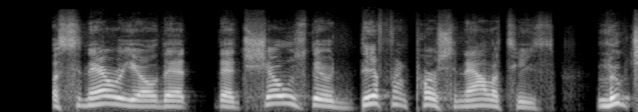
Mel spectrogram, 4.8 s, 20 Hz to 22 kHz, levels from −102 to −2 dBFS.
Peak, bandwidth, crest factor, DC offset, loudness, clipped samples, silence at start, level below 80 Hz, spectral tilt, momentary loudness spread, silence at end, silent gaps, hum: -6 dBFS; 12.5 kHz; 18 dB; under 0.1%; -24 LUFS; under 0.1%; 0.4 s; -72 dBFS; -4.5 dB/octave; 11 LU; 0 s; 1.53-1.57 s, 4.42-4.47 s; none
